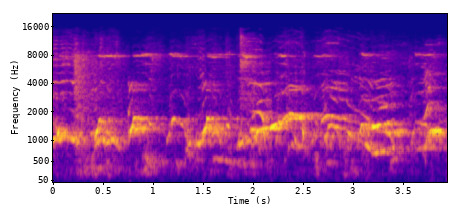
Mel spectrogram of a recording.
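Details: A litter of Golden Retriever puppies at play in a kennel. Many overlapping whiny yelps and whimpers rise and fall in pitch, with brief squeaky yips packed densely throughout.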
